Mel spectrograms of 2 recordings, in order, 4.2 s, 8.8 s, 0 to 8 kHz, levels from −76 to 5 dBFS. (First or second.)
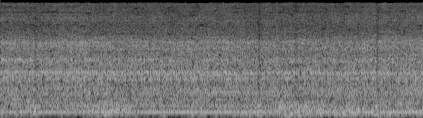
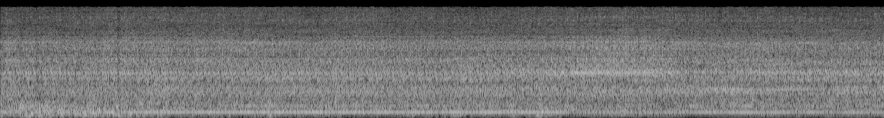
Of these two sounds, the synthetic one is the first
